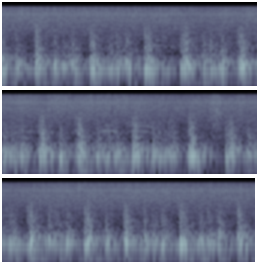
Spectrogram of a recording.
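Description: A steady drumbeat, about two beats a second, over the continuous hiss of carretilles: hand-held firework fountains spraying sparks. Crowd voices are mixed in.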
